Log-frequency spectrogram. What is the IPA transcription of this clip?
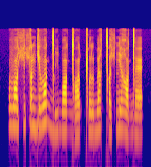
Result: vɒçʌ çɒnɟɛvɒ ɡ͡ǀi bɒ ɡ͡ǀɒl ǁʊl bɛʁǀʌç niʁɒɡ͡ǀæ

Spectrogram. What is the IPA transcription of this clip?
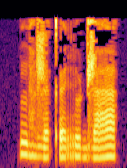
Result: na̤ʐɐkʼœru ɖ͡ʐa

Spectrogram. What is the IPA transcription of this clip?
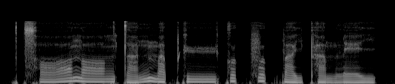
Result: t͡sʰɔː˨˥n̪ɔː˧ŋ t̪ɐ˨˥n mɐ˧p̚kyː˧ kʊ˥k̚fʊ˥k̚pɐ˨jpʰɐ˨m le˧j

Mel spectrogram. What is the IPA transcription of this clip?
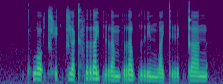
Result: kʰwɔ˦˥ʔt͡ɕʰe˦˥k̚ t͡ɕɯ˧a̯kʰra˥˩j pra˨˩mpra˦˥w priː˨˩mwa˩˦j tre˨˩k̚ ta˧n

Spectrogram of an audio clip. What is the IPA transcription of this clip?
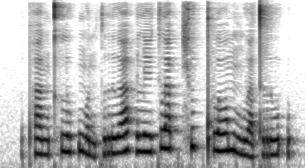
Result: pʰa˧ŋkʰlu˦˥k̚ ŋo˨˩nkrɯ˦˥a̯ | leː˦˥kla˥˩k̚t͡ɕʰɯ˥˩k̚ pʰlɔː˥˩mŋu˨˩a̯ tru˦˥ʔ

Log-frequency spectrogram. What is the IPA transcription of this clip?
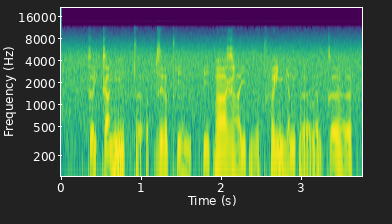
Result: kə˨˦jka˨˦ŋɲu˦˥p̚ t̪ə̰ː˧˨ ʔə˨˩p̚ zɨ̰˧˥ə̯t̪ʰi˧ə̯ mə˨˩p̚ ʔi˧ɓaː˧ɣaː˨˦jɓɨ̤˨˩ə̯ t̪ʰə̰˧˥j ɲa˨˦nɓəː˧˩ lə˧˩wkəː˧

